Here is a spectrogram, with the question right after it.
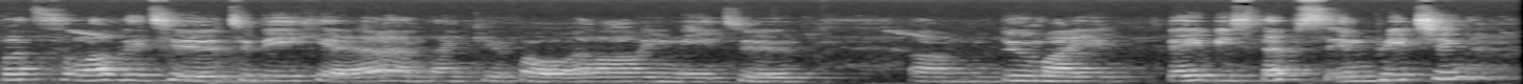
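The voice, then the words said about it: Finnish accent. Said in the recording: “my accent is because I am from Finland ... how come you still have an accent”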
